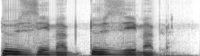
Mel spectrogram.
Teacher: So the X becomes like a Z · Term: liaison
